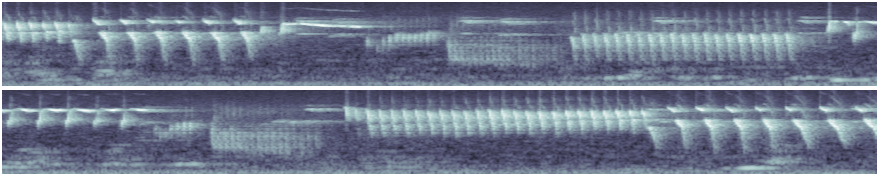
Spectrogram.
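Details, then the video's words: Belgian canary male in varied song for his female: fast descending chirps, a deep rattling roll, high thin trills, lower buzzes, then a bright sustained roll and repeated falling notes. "Canta muito este Canário Belga para sua Fêmea - Canary Singing"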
